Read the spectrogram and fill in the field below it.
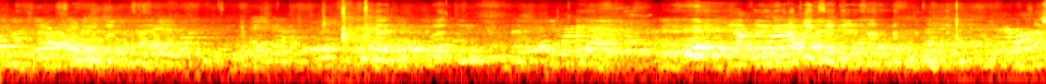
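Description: Young women and men call out and talk across an echoing hall.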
